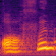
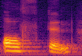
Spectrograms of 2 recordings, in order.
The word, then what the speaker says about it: often: Often means frequently There are two ways to pronounce "often," Of-ton and of-en Both the pronunciations are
